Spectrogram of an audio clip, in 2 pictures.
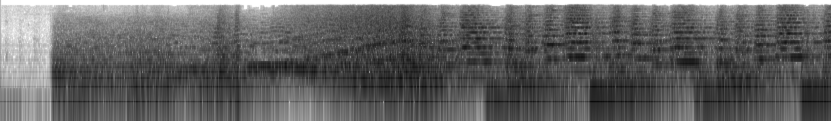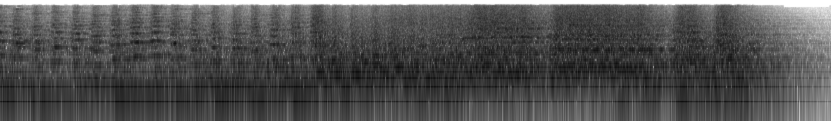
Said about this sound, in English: That's it. That's the sound of the KU Symphonic Band as directed by Robert E. Foster.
